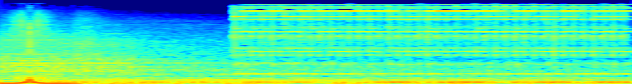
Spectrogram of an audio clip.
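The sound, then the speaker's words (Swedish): A low thump opens, then a telephone starts ringing about a second in, a steady, bright electronic ring that holds to the end without a break. Nobody speaks. “Vad som börjar med ett vanligt telefonsamtal ifrån en kund”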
